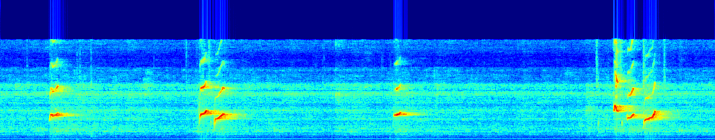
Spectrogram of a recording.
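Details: Lure recording of a female Olive-backed Sunbird calling the male: single or paired high, sharp, down-slurred notes about every two seconds, ending in a quicker triple burst, with a low background hum.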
